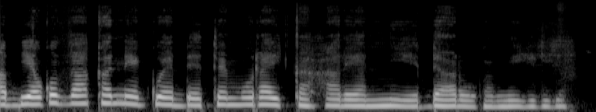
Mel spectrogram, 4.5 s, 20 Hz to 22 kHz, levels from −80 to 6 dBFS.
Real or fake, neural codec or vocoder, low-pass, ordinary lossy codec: fake; codec, 44.1 kHz, 3.4 kbps, Pupu-Codec; none; none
